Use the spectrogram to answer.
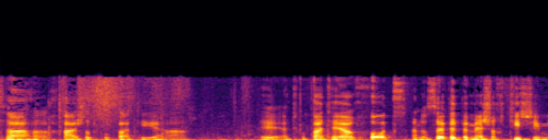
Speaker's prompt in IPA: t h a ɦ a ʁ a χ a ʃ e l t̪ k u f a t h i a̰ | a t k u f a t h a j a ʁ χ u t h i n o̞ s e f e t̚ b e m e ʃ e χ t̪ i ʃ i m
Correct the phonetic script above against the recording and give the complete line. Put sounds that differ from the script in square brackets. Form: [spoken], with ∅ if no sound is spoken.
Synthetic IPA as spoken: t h a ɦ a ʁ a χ a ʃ e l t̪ k u f a t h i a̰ | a t k u f a t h a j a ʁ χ u t h [a] n o̞ s e f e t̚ b e m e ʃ e χ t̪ i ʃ i m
